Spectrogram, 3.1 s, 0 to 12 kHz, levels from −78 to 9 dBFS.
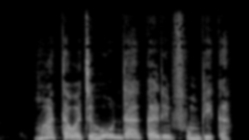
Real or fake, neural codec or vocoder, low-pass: real; none; 10.8 kHz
